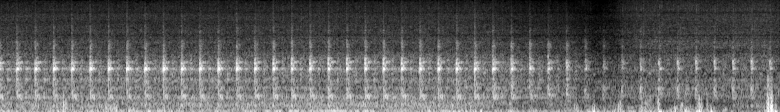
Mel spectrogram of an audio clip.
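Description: Sharp, regular metallic knocks, just under two per second, over a smooth idle, fading as the engine note drops: classic rod knock.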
